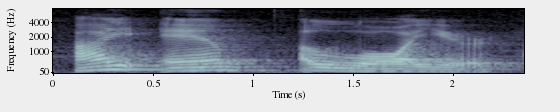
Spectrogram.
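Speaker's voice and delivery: slow, clear model sentence for learners; model line to repeat. Shown as a demonstration. Teacher gives students a slow line to repeat after her. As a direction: say it slowly so students can repeat. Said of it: "você pode repetir depois de mim".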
